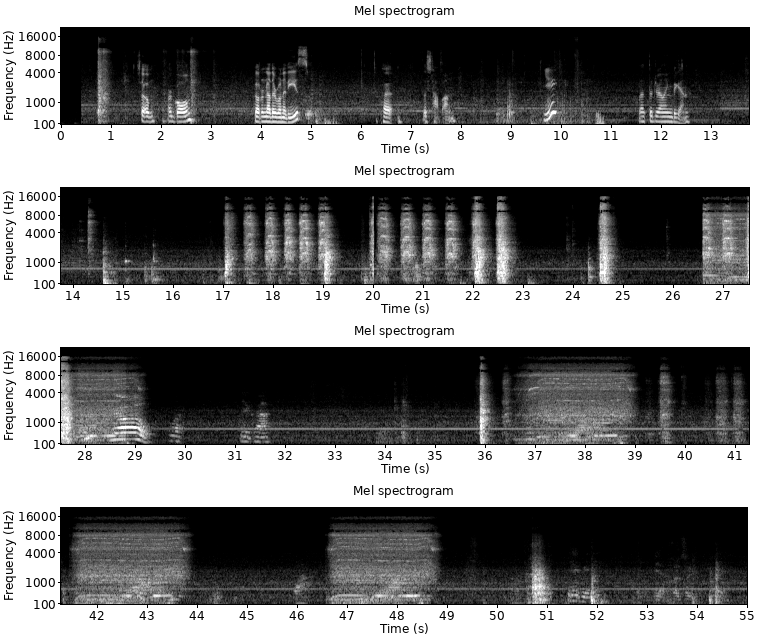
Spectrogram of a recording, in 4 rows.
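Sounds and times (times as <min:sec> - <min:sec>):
power drill driving screws: 0:17.0 - 0:19.3, 0:19.9 - 0:22.8, 0:26.6 - 0:29.2, 0:35.9 - 0:39.8, 0:40.5 - 0:44.0, 0:46.6 - 0:48.9.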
